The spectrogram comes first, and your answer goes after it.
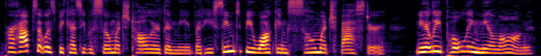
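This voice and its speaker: Young female castle servant played by a woman, slightly high-pitched, nervously musing storyteller for a fantasy audio drama. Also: normal speed, lightly acted. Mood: reflective. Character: young female castle servant, anxious, curious, chatty narrator. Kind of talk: first-person audio drama narration and dialogue.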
